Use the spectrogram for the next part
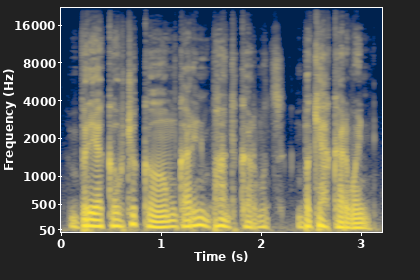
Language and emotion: Kashmiri, fearful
